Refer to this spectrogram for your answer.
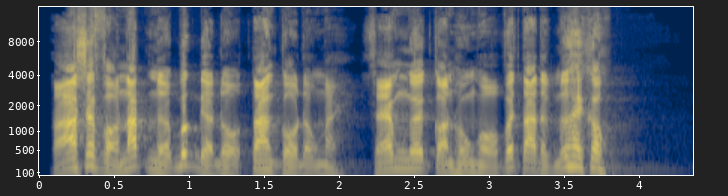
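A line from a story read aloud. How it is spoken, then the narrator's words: Feigned anger. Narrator (Vietnamese): làm như giận dữ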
